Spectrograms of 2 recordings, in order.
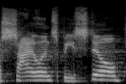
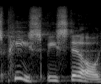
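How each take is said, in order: First: Said in the usual way. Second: Slow, hushed and holy; pious. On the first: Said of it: "the New Living Translation says". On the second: Shown as a demonstration. Quoting the King James Version, slow and pious. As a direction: intone it like an old pulpit reading. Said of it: "it's so pious, it's so, so holy".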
